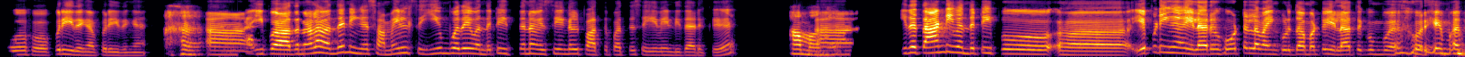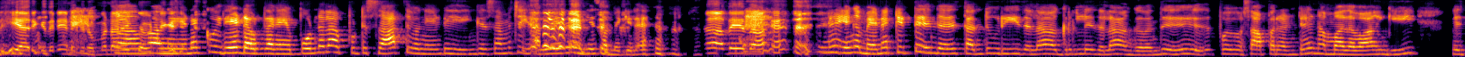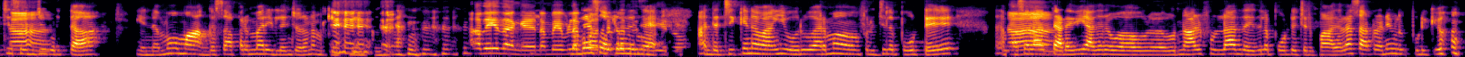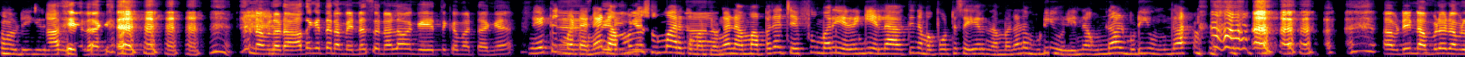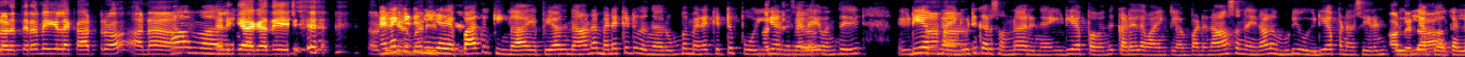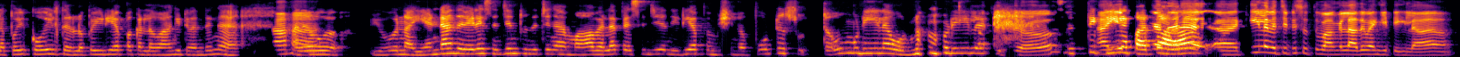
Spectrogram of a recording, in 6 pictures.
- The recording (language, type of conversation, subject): Tamil, podcast, வீட்டில் பிறருடன் பகிர்வதற்காக சமையல் செய்யும்போது எந்த வகை உணவுகள் சிறந்தவை?
- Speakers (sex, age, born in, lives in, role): female, 25-29, India, India, host; female, 30-34, India, India, guest
- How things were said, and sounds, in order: chuckle; other noise; laughing while speaking: "ஒரே மாதிரியா இருக்குதுனு, எனக்கு ரொம்ப நாள் டவுட்டுங்க"; laughing while speaking: "ஆமாங்க. எனக்கும் இதே டவுட் தாங்க … தானே இங்க சமைக்கிறேன்"; laughing while speaking: "அதேதாங்க"; other background noise; laugh; laughing while speaking: "அதேதாங்க. நம்ப எவ்வளவு பார்த்து பார்த்து செய்யறோம்"; laugh; drawn out: "ஆ"; laughing while speaking: "அப்படிங்கிறதுங்க"; laughing while speaking: "அதேதாங்க. நம்மளோட ஆதங்கத்தை நம்ம என்ன சொன்னாலும், அவங்க ஏத்துக்க மாட்டாங்க. ஆ. சரிங்க. ஆ"; laugh; laughing while speaking: "அப்படின்னு நம்மளும், நம்மளோட திறமைகளை காட்டுறோம். ஆனா வேலைக்கு ஆகாதே! அப்படின்கிற மாரி இருக்கு"; laughing while speaking: "உன்னால் முடியும் உன்னால்"; laughing while speaking: "அடடா"; laughing while speaking: "ஒன்னும் முடியல"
